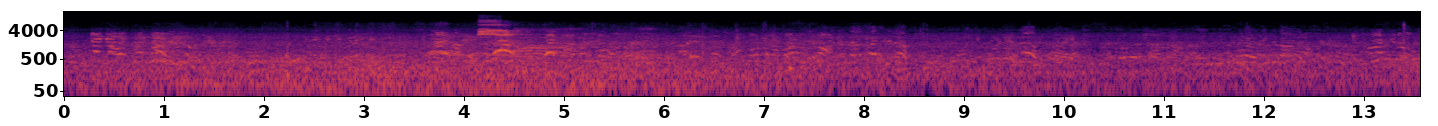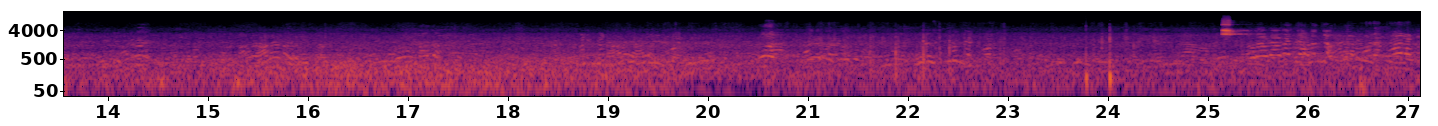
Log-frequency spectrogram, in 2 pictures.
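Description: A large crowd cheers and shouts steadily in the open air.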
